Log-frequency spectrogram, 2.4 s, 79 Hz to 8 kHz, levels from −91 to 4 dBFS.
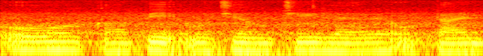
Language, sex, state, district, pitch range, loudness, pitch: Hindi, male, Uttar Pradesh, Hamirpur, 115-125 Hz, -14 LUFS, 120 Hz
